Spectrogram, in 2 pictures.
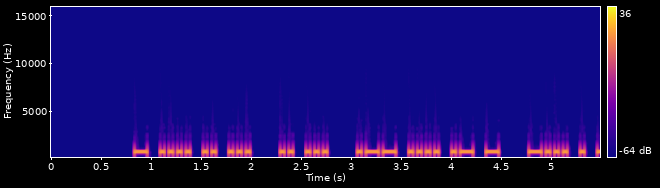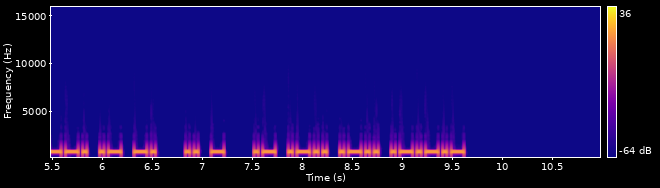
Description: Morse code, heard as a keyed tone, about 28 wpm, 700 Hz. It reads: THIS IS WHAT BEGAN IT ALL.
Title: Sentences from Top 300 Words 28wpm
